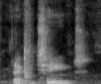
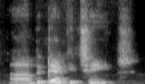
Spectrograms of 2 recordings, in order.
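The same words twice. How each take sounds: First: Unvoiced whisper, much softer; whispered aside. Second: Said in the usual way. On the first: Shown as a demonstration. Weatherman whispering a caveat to viewers. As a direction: breathe it as a private aside.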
